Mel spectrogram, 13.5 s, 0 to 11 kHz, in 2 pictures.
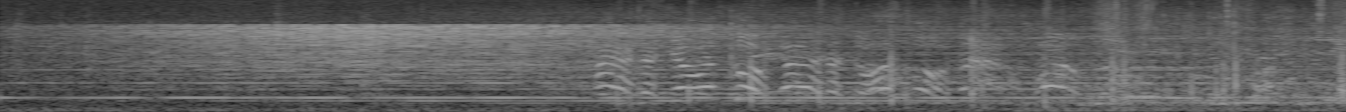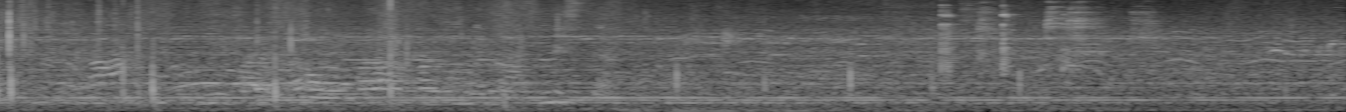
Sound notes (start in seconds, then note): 2.3 city commotion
